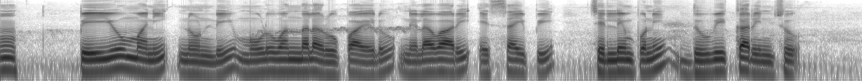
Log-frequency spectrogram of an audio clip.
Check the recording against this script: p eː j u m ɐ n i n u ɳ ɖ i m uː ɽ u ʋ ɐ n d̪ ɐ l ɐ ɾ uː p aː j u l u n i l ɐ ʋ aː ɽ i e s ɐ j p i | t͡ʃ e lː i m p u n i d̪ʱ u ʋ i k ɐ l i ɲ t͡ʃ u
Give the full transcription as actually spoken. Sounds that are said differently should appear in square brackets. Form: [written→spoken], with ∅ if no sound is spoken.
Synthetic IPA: p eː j u m ɐ n i n u ɳ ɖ i m uː ɽ u ʋ ɐ n d̪ ɐ l ɐ ɾ uː p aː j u l u n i l ɐ ʋ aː [ɽ→ɾ] i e s ɐ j p i | t͡ʃ e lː i m p u n i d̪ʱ u ʋ i k ɐ [l→ɾ] i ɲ t͡ʃ u

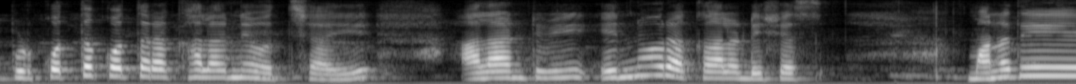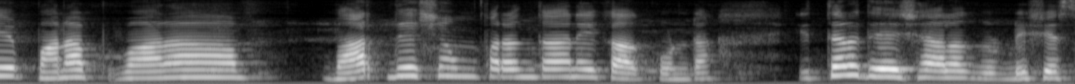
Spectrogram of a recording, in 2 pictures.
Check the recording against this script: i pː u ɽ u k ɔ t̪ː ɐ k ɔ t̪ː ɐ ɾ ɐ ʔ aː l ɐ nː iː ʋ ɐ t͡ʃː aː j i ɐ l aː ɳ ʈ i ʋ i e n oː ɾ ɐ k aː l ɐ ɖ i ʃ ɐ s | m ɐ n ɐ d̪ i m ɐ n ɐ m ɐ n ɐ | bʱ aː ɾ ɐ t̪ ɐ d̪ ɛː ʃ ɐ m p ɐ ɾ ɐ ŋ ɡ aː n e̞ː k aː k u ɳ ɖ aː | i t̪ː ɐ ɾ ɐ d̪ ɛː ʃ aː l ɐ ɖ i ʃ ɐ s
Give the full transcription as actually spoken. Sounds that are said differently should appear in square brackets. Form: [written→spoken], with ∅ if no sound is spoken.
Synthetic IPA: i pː u ɽ u k ɔ t̪ː ɐ k ɔ t̪ː ɐ ɾ ɐ [ʔ→k] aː l ɐ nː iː ʋ ɐ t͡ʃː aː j i ɐ l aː ɳ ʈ i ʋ i e [n→nː] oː ɾ ɐ k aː l ɐ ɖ i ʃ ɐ s | m ɐ n ɐ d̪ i m ɐ n ɐ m ɐ n ɐ | bʱ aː ɾ ɐ t̪ ɐ d̪ ɛː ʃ ɐ m p ɐ ɾ ɐ ŋ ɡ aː n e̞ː k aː k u ɳ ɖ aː | i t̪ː ɐ ɾ ɐ d̪ ɛː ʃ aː l ɐ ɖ i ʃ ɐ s

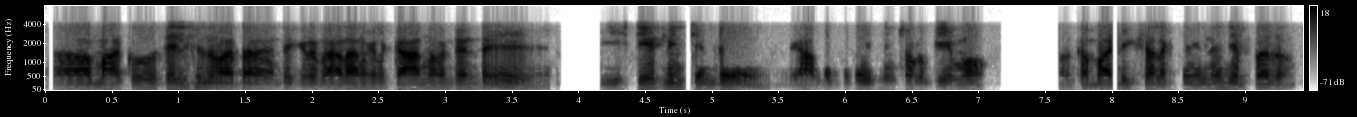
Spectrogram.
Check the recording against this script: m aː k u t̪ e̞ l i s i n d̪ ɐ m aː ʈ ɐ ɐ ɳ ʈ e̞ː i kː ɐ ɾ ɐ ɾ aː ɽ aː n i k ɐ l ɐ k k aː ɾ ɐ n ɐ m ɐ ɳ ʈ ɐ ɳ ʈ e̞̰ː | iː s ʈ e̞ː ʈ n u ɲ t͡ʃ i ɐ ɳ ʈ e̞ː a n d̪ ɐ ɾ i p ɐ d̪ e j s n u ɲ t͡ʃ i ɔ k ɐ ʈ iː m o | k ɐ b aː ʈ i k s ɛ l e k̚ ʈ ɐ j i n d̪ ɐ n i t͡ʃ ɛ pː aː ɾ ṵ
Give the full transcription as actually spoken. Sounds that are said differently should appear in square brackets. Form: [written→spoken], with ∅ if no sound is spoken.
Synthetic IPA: m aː k u t̪ e̞ l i s i n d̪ ɐ m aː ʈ ɐ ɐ ɳ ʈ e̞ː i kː ɐ [ɾ→ɽ] ɐ ɾ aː ɽ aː n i k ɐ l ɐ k k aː ɾ ɐ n ɐ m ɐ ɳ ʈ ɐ ɳ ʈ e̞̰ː | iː s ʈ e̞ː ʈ n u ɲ t͡ʃ i ɐ ɳ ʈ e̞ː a n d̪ ɐ ɾ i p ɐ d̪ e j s n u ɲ t͡ʃ i ɔ k ɐ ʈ iː m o | k ɐ b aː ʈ i k s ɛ l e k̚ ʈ ɐ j i n d̪ ɐ n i t͡ʃ ɛ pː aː ɾ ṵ

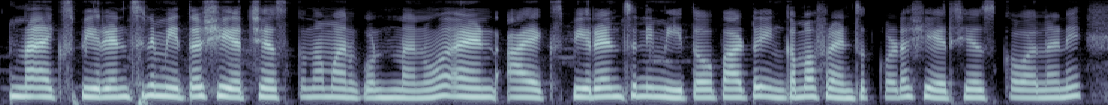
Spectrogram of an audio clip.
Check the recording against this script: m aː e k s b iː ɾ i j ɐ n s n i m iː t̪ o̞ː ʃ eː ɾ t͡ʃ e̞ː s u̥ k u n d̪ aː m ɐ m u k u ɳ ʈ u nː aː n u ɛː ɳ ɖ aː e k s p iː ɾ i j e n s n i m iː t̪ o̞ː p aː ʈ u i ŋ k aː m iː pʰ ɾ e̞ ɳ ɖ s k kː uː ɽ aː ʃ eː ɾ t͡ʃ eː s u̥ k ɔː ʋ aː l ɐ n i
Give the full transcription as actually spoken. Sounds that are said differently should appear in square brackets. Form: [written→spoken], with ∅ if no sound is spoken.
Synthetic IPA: m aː e k s [b→p] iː ɾ i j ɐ n s n i m iː t̪ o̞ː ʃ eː ɾ t͡ʃ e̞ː s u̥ k u n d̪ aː m ɐ [m→n] u k u ɳ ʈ u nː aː n u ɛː ɳ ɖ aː e k s p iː ɾ i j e n s n i m iː t̪ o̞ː p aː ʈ u i ŋ k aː m [iː→aː] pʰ ɾ e̞ ɳ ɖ s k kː uː ɽ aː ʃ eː ɾ t͡ʃ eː s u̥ k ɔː ʋ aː l ɐ n i

